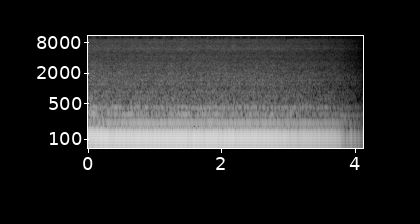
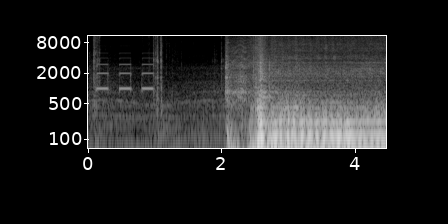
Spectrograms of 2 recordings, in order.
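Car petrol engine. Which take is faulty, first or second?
second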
